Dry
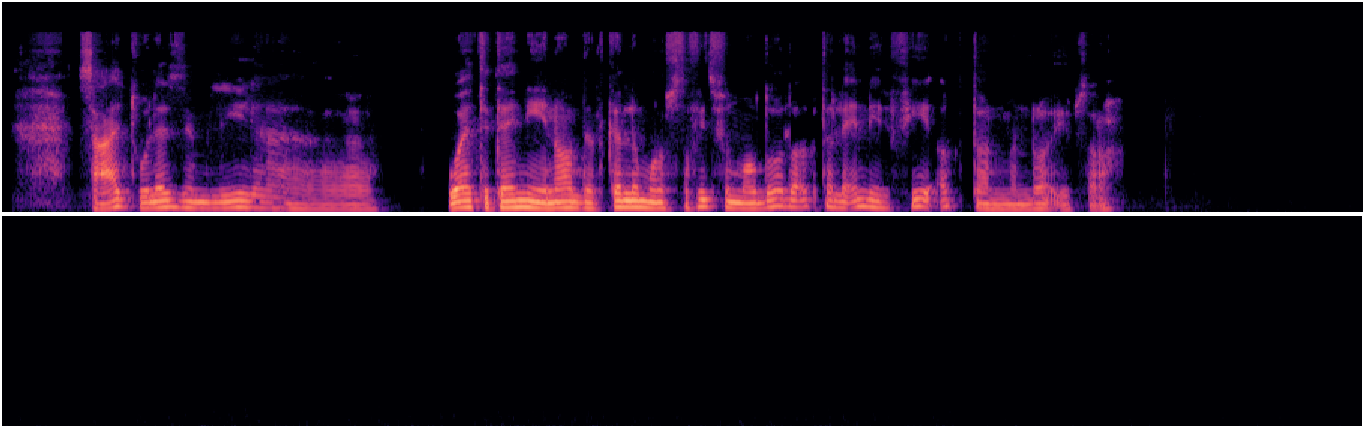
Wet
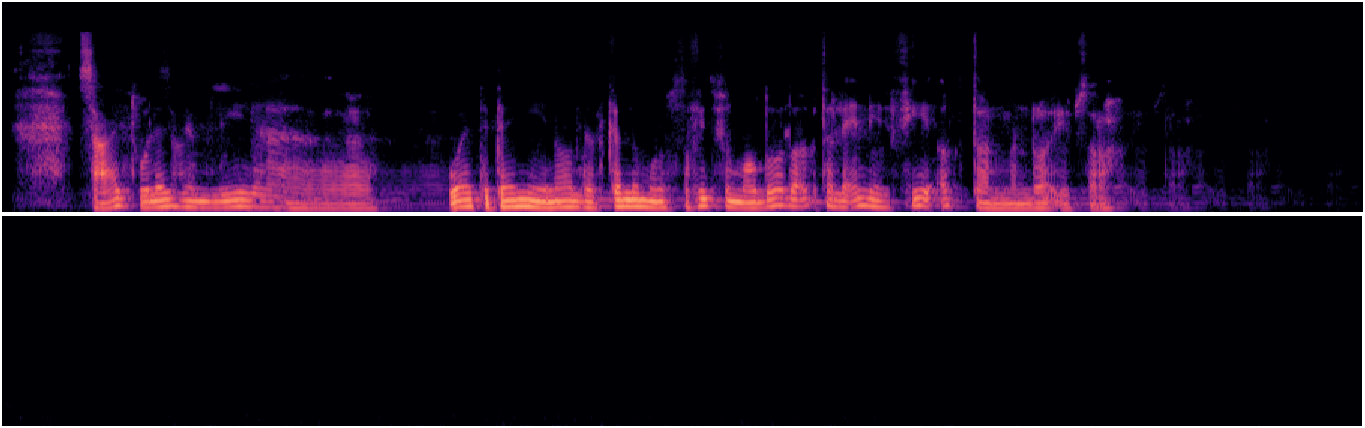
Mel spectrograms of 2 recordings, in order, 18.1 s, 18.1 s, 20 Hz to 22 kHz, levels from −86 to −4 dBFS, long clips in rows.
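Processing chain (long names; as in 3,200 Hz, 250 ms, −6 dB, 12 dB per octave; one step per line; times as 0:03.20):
treble cut that deepens with the level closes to 380 Hz, closed at −19 dBFS
frequency shifter +14 Hz
tape delay 526 ms, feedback 38%, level −21.5 dB, low-pass 2,800 Hz
level −1 dB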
